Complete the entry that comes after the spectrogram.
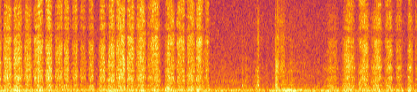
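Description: A yellow coloured pencil shades a lion's body and face on a paper colouring book page lying flat, with fast rubbing strokes while the other hand holds the page down. The strokes make a dry, bright, scratchy rasp in quick bursts, easing into a softer, quieter stretch midway before the brisk shading picks up again.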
